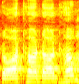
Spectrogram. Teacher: যে বর্ণগুলো উচ্চারণ করতে গেলে আমাদের মূর্ধার সাহায্য নিতে হয় সেটা হচ্ছে মূর্ধন্য ধ্বনি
